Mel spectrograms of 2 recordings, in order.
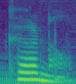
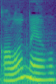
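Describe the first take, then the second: First: The word is not said as it is spelled. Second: The word is said just as it is spelled. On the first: The speaker calls it right. "cara membaca kata dalam slide ini adalah colonel" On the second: The speaker calls it wrong. "bukan kolonel"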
